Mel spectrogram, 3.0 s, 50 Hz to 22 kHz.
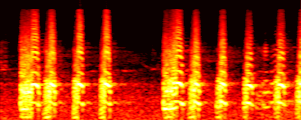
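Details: A nesting female goose calls out an alarm to summon her mate, Decorah, March 27, 2023: two bursts of loud nasal honks, four then six, separated by a short gap.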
